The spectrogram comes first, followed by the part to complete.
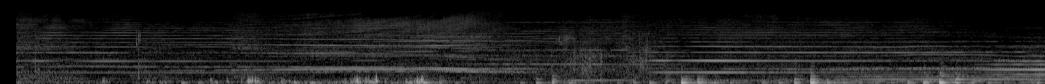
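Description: Graupner Terry RC model plane's motor whining as it flies overhead, its pitch gliding, mixed with background music of sustained tones. Gusts of wind thump on the microphone now and then.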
